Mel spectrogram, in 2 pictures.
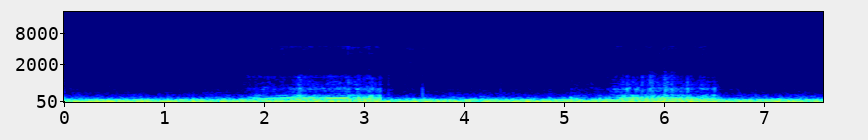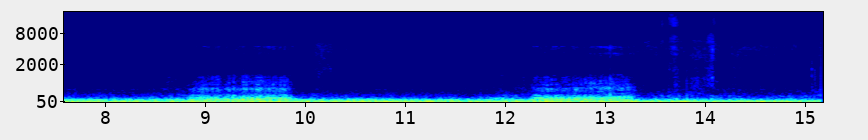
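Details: Overnight recording of a sleeper with sleep apnea who snores and gasps for breath: four regular, rough snores about every three seconds over a steady low rumble.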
